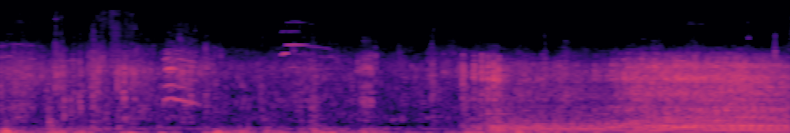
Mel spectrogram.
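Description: A motorboat runs across open water on a five-minute trip to a small fishing cutter anchored off the Hannover Sand peninsula, its engine a steady broad rumble with splashing and wind noise that swells louder toward the end; a few faint bird calls cut through early on.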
